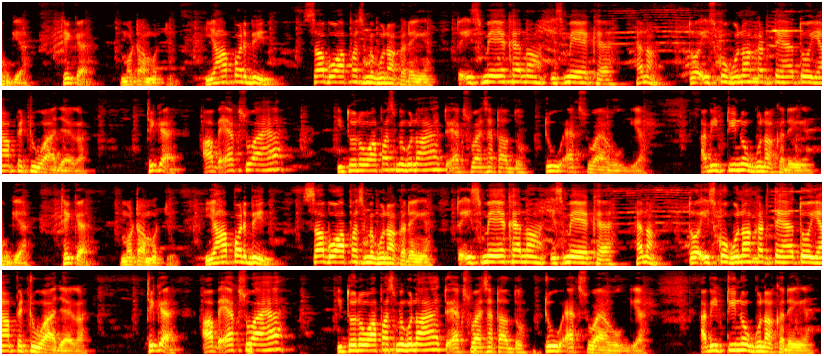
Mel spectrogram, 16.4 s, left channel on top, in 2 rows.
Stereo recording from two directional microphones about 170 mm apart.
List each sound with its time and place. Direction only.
0.1 s speech: 30° right (ahead or behind)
